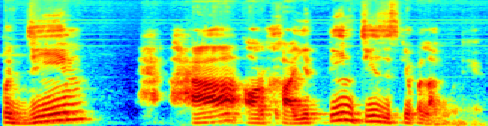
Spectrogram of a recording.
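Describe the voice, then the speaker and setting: A man's voice: medium pitch, very animated, slow, a little mellow, muffled recording. A man teaching a recorded lesson, explaining patiently and repeating points with frequent check-ins. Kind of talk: recorded lesson on letter shapes.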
